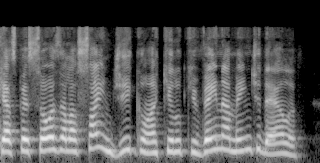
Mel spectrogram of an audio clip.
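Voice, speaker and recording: Against a quiet background, a woman with a high pitch and an animated tone speaks at a moderate pace with ordinary pitch variation. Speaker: online marketing teacher. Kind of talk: online lecture. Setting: recorded video class.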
